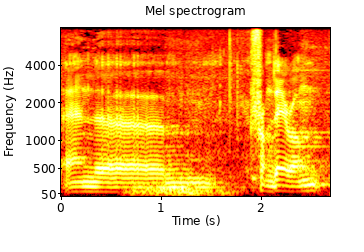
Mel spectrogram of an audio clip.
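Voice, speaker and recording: Noticeable background noise and audible room echo surround this recording. A man speaks with a very deep, low pitch and ordinary pitch variation. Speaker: association director, terror victim's relative. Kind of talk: panel testimony. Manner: halting, many fillers.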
